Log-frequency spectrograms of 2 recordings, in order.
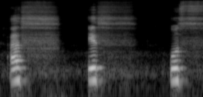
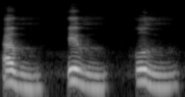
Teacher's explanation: सा में हवा का बहाव है और काफ़ी स्ट्रॉन्ग है, अस, इस, उस। लेकिन ज़ैल में हवा नहीं, आवाज़ को जारी रखना है। कैसे? अज़, इज़, उज़।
